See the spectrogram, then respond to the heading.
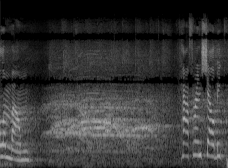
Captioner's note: crowd cheering and applauding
